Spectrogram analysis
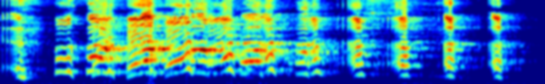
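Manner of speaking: high loud burst of laughter. Real, not acted. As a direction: crack up loudly. Laughing at glitter purchase.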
